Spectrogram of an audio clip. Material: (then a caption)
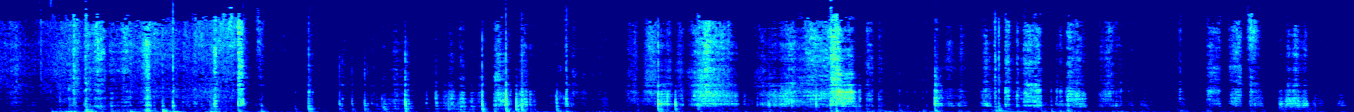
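Cardboard. Fingertips and nails scratch and rub across the surface of a small, hollow, printed cardboard Youtooz box. Quiet, dry scraping and rustling bursts come in quick irregular strokes, with dull hollow low-end thumps from the box body. Each sound dies away almost instantly, leaving no ring.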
